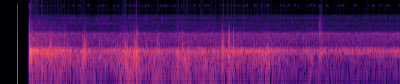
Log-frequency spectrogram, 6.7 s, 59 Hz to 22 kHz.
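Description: A 2009 Honda Civic Si's 2.0-litre four-cylinder engine running, with road and wind noise. The sound starts abruptly about half a second in, just after a single click, and a few light clicks and knocks sit over the steady rumble.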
